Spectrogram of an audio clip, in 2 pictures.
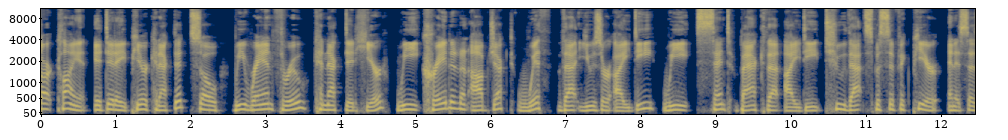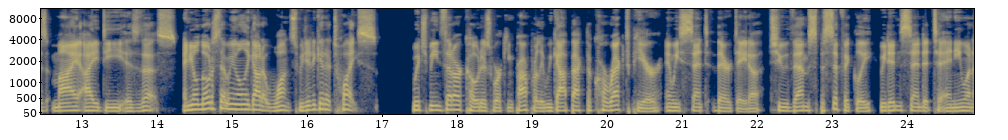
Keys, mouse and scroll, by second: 0.6 click, 2.5 click, 2.9 click, 3.3 click, 4.7 click, 6.0 click, 10.6 click, 14.1 click, 14.3-15.0 scroll down 6, 21.9 click, 23.2 click.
